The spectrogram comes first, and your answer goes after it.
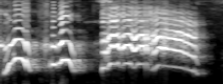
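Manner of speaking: high, whooping laughter; loud gleeful laugh. Acted. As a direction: laugh out in triumph. Celebrating getting rich.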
